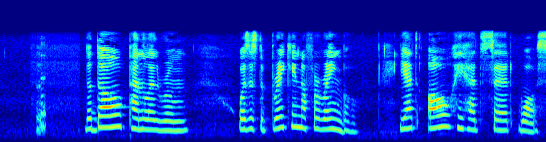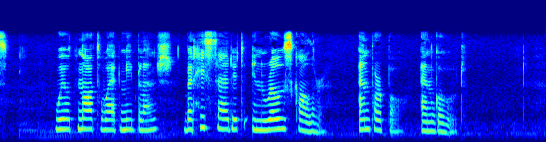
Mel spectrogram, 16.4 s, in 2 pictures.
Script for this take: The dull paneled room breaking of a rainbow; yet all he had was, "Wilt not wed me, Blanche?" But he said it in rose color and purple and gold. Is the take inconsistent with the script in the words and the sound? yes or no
yes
